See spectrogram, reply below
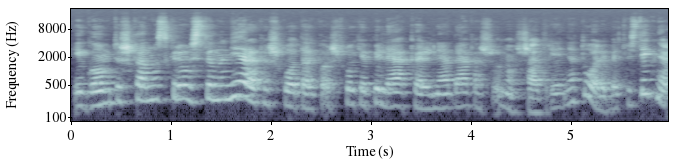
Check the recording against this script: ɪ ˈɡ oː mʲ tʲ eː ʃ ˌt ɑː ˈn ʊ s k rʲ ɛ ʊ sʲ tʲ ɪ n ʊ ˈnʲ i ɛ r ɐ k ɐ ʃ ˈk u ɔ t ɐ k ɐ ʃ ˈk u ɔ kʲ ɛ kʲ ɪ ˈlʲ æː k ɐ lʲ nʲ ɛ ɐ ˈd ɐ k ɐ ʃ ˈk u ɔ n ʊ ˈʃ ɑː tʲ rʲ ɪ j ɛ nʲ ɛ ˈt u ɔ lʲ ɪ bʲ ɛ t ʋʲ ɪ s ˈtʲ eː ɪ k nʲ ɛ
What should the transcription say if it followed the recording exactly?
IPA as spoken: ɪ ˈɡ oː mʲ tʲ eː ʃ ˌk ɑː ˈn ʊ s k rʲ ɛ ʊ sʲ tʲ ɪ n ʊ ˈnʲ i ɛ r ɐ k ɐ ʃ ˈk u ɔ t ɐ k ɐ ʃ ˈk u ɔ kʲ ɛ pʲ ɪ ˈlʲ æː k ɐ lʲ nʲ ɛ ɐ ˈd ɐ k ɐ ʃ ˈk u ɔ n ʊ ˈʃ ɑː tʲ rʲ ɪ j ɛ nʲ ɛ ˈt u ɔ lʲ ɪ bʲ ɛ t ʋʲ ɪ s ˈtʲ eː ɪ k nʲ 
